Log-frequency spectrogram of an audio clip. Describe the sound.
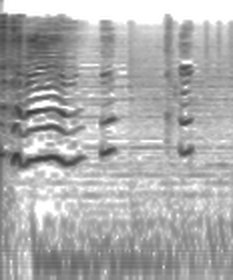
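A girl cries loudly on a raft at sea: one long, high wail, then a few shorter, fainter sobs as a hand covers her mouth.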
